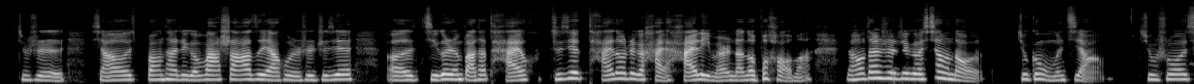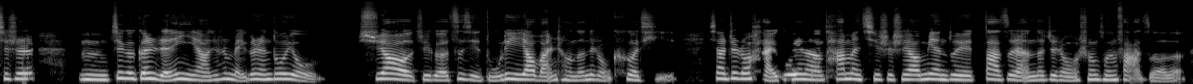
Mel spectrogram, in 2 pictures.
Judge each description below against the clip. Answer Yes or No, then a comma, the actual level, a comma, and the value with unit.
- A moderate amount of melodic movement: Yes, average, 3.0 semitones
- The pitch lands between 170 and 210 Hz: No, high, 220 Hz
